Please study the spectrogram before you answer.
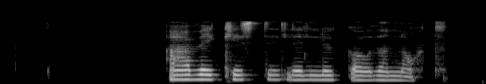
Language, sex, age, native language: Icelandic, female, 8, Icelandic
